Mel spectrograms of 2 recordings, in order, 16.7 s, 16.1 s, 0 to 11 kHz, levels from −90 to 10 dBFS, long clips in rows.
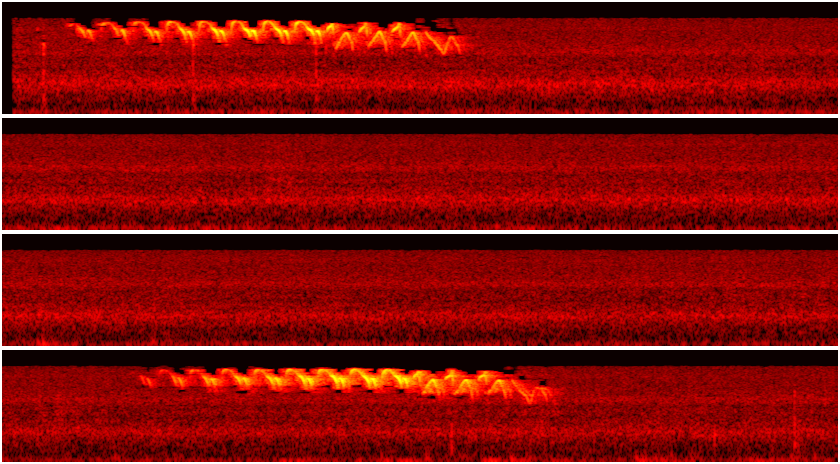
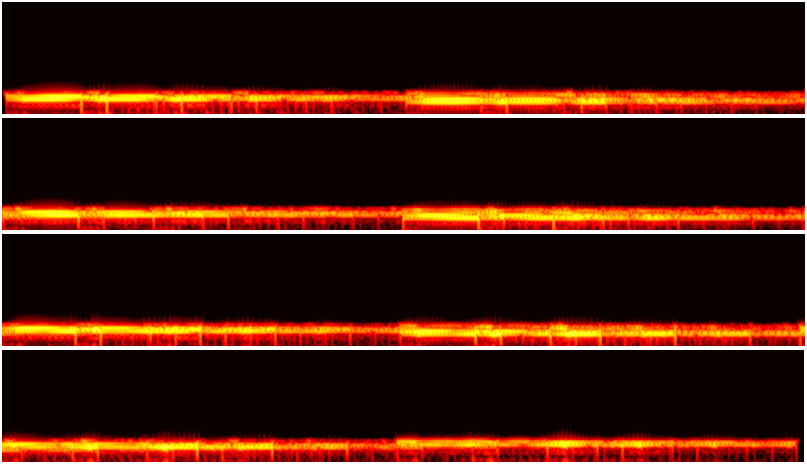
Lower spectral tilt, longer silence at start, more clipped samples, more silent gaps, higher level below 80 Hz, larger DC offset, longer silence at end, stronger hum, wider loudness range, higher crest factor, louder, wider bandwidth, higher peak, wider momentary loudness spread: second, 5 dB/octave vs -16 dB/octave; first, 0.4 s vs 0.05 s; neither; neither; second, -68 dBFS vs -62 dBFS; neither; first, 1.45 s vs 0.05 s; neither; first, 14 LU vs 3 LU; first, 24 dB vs 14 dB; first, -16 LUFS vs -20 LUFS; first, 7.4 kHz vs 0.6 kHz; first, -2 dBFS vs -6 dBFS; first, 20 LU vs 15 LU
